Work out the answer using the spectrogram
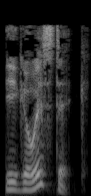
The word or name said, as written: egoistic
